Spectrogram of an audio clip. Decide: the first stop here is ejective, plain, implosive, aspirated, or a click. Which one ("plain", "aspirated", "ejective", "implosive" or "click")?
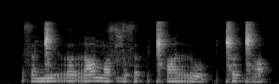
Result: click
